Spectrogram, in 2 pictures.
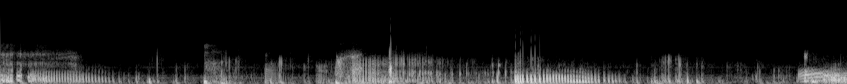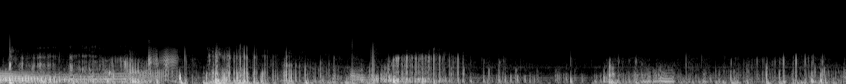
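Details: Stomach growling recorded while the person was passing a lot of gas: loud, irregular gurgling and rumbling runs with low bubbling growls.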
